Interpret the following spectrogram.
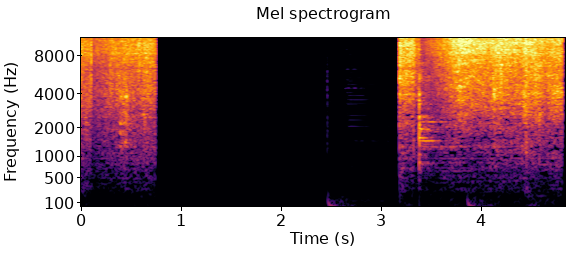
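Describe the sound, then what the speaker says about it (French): Onions frying in a pan give off a loud, steady hiss and crackle, broken by a sudden full silence of about two seconds before the sizzle returns as strong as before. "grille un peu les oignons"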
